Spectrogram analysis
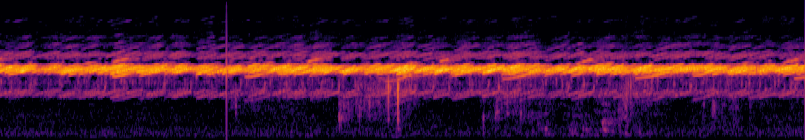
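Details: Northern spring peepers calling en masse in spring, heralding the breeding season in a tangle of brambles, evergreens and maples; shrill upslurred peeps blend into a deafening roar, with a brief click and faint knock midway.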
